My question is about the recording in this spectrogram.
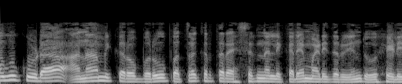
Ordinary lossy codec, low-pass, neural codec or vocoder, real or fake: none; 7.2 kHz; none; real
